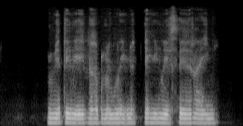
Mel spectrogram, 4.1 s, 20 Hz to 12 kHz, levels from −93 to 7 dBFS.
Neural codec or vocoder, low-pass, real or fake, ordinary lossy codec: autoencoder, 22.05 kHz, a latent of 192 numbers a frame, VITS, trained on one speaker; 9.9 kHz; fake; none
